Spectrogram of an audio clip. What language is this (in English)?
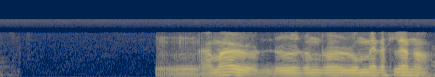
Assamese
